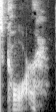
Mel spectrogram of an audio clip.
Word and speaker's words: Corps: It's silent S. That's right. That makes no sense as an English. Why does it says corpse? I know it's. It does. It's the French.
